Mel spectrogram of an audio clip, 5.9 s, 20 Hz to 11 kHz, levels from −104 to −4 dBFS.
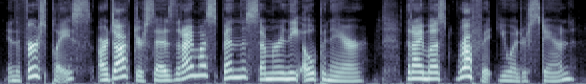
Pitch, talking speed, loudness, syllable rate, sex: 220 Hz, 235 wpm, -19 LUFS, 5.8 syllables/s, female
